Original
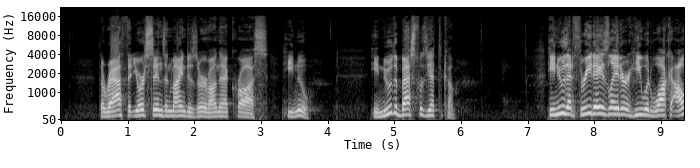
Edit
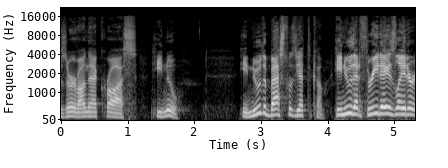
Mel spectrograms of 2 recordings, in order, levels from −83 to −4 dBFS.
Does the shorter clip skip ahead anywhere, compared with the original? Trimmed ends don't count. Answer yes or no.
yes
